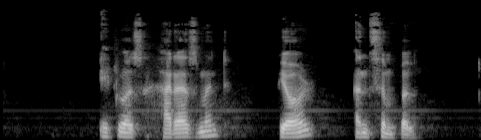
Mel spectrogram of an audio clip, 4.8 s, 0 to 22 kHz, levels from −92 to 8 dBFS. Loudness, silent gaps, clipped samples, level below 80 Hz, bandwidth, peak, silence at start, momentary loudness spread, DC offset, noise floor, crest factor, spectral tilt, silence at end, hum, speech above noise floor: -21 LUFS; none; under 0.1%; -66 dBFS; 15 kHz; -2 dBFS; 1 s; 12 LU; under 0.1%; -77 dBFS; 20 dB; -5 dB/octave; 0.7 s; none; 57 dB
